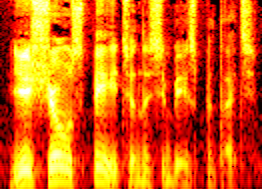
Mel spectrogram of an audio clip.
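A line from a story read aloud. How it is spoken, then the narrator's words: Curt dry retort. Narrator (Russian): стражник только сухо отрезал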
